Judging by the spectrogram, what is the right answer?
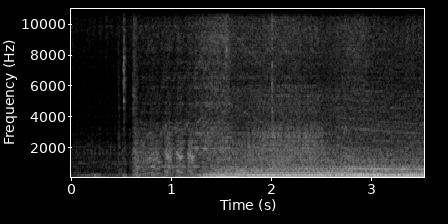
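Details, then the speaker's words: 2006 Nissan Pathfinder with hard-start and overheat complaints, cold start below freezing with coolant temperature sensor reading 32°F: short crank, catches at once and settles to even idle. Normal start, sensor seemingly reading correctly; coolant hose still broken. "Fired right up. Okay. Now remember, we still have that hose broken, so I don't want to run it for too long here, but right now the sensor seems to be working okay."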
